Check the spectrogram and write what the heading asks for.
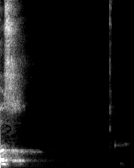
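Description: A man's voice trailing off at the end of a phrase, then near silence with one faint short click about one and a half seconds in.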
